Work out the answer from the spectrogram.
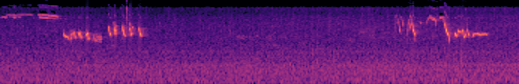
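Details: Soft singing of a European robin: a high thin note and a quick trilled phrase, a long gap, then sharp sweeping notes and a short warble, all over steady hiss.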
